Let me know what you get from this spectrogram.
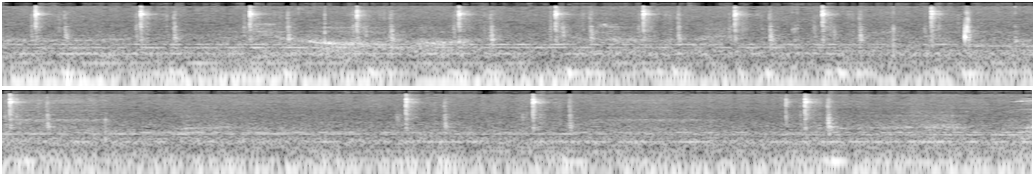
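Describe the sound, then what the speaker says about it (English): Computer keyboard directional cursor keys being pressed, a series of sharp close clicks in uneven bursts, denser early then sparser, over a low steady hum. "Use the directional cursor keys to move."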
